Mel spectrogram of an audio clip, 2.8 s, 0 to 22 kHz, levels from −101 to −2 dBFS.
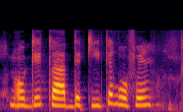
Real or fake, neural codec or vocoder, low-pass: fake; codec, 16 kHz, 1 kbps, FunCodec, trained on LibriTTS, 50 frames a second; 7.2 kHz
